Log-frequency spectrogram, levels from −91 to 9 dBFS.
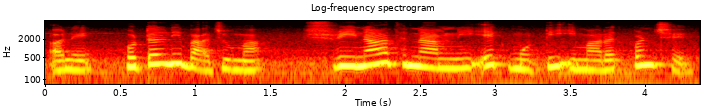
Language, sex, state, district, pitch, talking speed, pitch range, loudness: Gujarati, female, Gujarat, Valsad, 260 Hz, 150 wpm, 215-295 Hz, -13 LUFS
